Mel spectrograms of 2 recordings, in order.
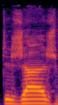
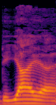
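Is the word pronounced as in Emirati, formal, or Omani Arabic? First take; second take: formal; Emirati. First: It is said with formal Arabic pronunciation. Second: It is said with Emirati dialect pronunciation.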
